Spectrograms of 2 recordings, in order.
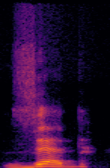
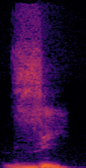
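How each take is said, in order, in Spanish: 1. La letra Z se pronuncia con acento británico. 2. La letra Z se pronuncia con acento americano. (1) "si queremos hacer una pronunciación más británica" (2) "Si hacemos una pronunciación más americana"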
